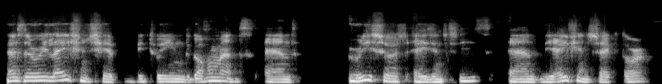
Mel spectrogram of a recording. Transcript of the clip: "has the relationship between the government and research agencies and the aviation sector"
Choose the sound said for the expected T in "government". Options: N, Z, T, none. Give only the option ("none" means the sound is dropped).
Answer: T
